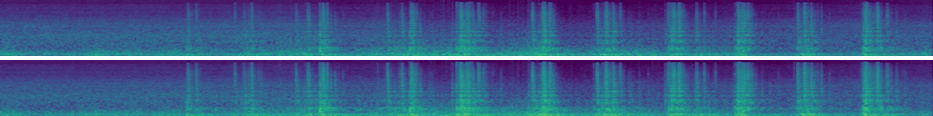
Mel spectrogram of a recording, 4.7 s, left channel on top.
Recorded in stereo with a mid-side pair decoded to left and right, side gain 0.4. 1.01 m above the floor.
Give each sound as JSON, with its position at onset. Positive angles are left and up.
{"t": 0.9, "sound": "a rattle", "azimuth_deg": -55}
